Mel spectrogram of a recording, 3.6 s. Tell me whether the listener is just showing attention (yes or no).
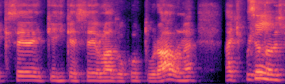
yes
